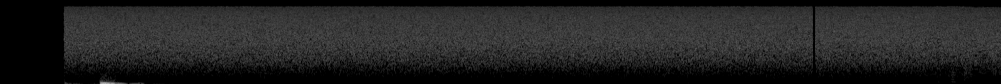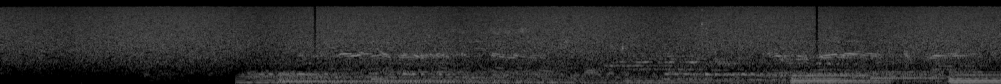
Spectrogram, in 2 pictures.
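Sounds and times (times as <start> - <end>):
steady high hiss: 0.7 - 20.0
low thump: 1.0 - 1.4.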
